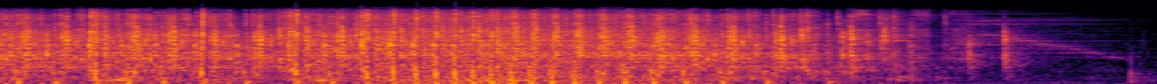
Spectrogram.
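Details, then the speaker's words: Old Briggs & Stratton lawnmower, valve recently cleaned: fast, uneven popping at about four beats a second that stumbles and dies away; owner suspects the carburetor needs work; rough running. "That's what it does. But I know it's got to be the card that's bit a bit screwed."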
